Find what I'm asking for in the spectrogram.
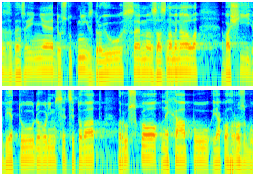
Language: Czech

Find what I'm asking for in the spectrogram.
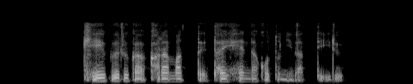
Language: Japanese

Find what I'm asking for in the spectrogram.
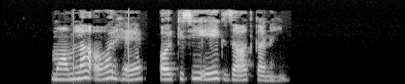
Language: Urdu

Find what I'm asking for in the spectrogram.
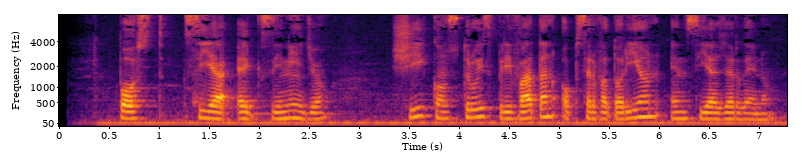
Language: Esperanto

